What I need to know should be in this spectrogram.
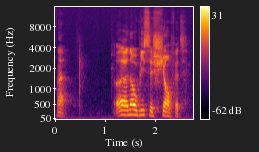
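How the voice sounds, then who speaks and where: A man's voice: fairly high pitch, expressive, measured pace. Casual joking male presenter over music. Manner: colloquial, crude joking. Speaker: co-host of a comedy web show. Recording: music clearly behind.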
